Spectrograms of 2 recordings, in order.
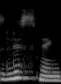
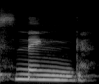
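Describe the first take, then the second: First: The final G is heard faintly and softly. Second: The final G is sounded clearly and strongly. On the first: The speaker is making an effort to enunciate well. "you hear my G. It's very soft, but it's there" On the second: This is a feature of some northern accents. "Some some of the accents uh, ring the G"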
